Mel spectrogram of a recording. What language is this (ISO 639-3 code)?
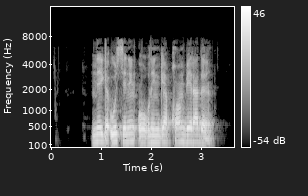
uzb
